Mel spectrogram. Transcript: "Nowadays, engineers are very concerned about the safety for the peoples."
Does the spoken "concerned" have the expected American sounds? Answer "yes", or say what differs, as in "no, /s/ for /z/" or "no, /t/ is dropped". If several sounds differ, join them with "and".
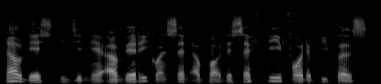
no, /d/ is dropped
